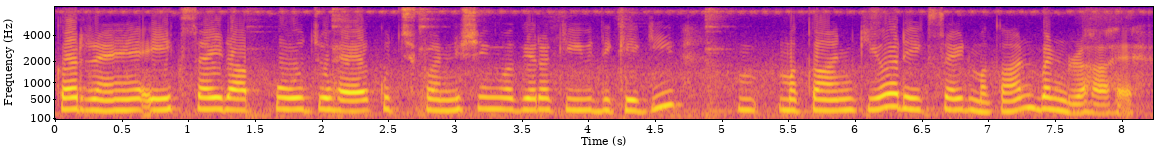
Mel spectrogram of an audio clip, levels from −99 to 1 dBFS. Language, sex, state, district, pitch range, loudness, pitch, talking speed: Hindi, male, Rajasthan, Bikaner, 245-270 Hz, -11 LUFS, 255 Hz, 170 wpm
